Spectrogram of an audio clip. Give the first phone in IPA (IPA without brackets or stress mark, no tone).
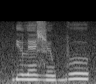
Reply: ɾʲ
